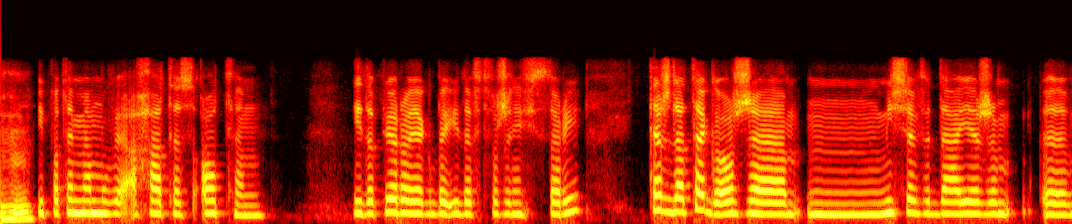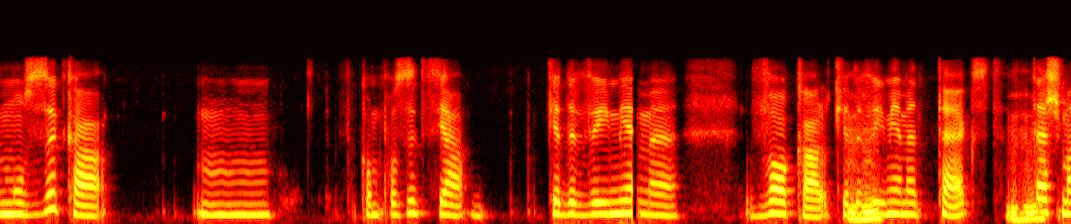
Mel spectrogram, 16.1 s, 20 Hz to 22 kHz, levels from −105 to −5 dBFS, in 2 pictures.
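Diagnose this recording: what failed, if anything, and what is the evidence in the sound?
Lost AMR speech frames at 12.77 to 12.90 s, a network-stage fault: radio errors corrupted about 40 ms of data, consistent with two 20 ms frames. The wideband decoder bridged the gap by repeating its last pitch and vocal tract settings at falling gain, leaving a fade toward near silence before the sound recovered.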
